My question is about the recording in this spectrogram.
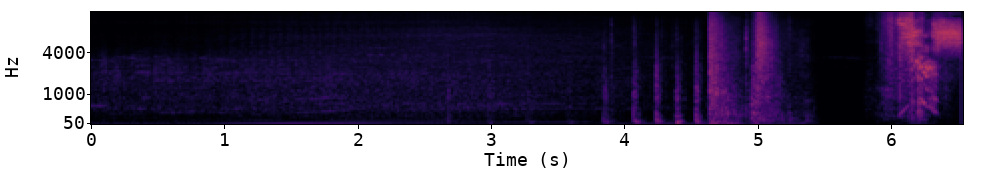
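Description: Faint fading background music, then a rapid run of about ten thumps over a second and a half, getting louder and cutting off suddenly.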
